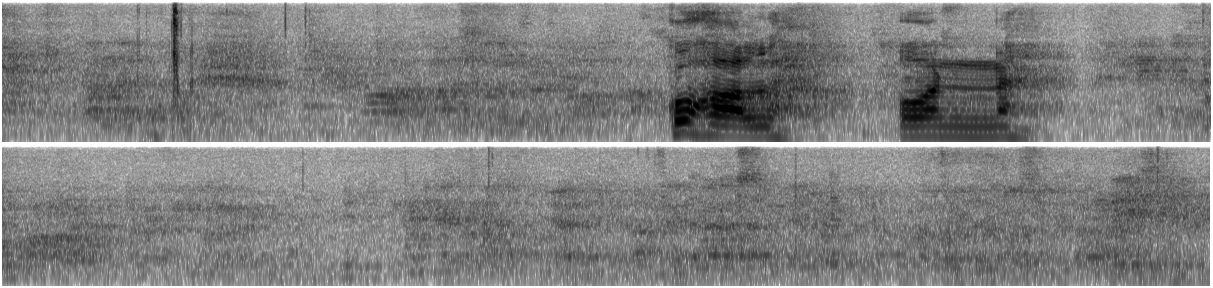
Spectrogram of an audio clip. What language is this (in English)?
Estonian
